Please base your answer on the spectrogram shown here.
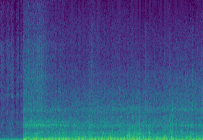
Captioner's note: motorcycle revving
